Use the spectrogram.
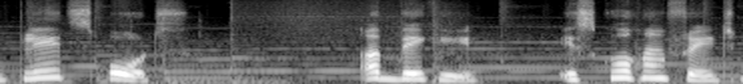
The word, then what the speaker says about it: sport: फेर दू स्पोर्ट। यहाँ पे टी विल बी साइलेंट, ध्यान रखिएगा।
